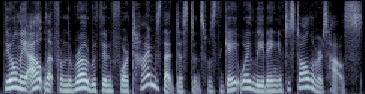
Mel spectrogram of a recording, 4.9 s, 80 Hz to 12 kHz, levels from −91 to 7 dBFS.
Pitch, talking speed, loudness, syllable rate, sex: 190 Hz, 220 wpm, -20 LUFS, 6.5 syllables/s, female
